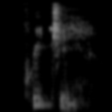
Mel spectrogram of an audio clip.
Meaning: 1. Yielding or trembling under the feet, as moist or boggy ground; shaking; moving 2. Like a queach or thicket; thick, bushy
- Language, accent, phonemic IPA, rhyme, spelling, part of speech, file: English, Southern England, /ˈkwiːt͡ʃi/, -iːtʃi, queachy, adjective, LL-Q1860 (eng)-queachy.wav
